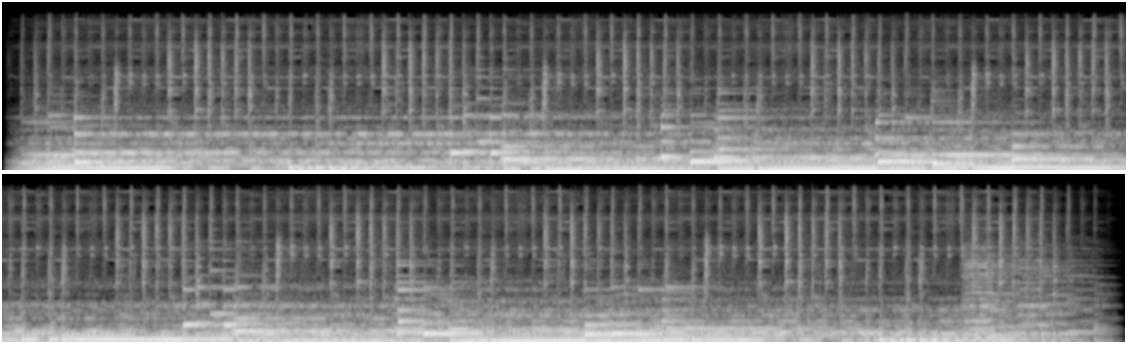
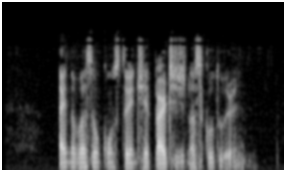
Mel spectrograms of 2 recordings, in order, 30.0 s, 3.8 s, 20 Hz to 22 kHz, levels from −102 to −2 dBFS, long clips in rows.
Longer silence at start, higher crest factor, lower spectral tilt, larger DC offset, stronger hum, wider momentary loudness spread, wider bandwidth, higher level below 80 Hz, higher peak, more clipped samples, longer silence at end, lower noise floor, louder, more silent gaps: second, 0.1 s vs 0.75 s; second, 14 dB vs 26 dB; first, -7 dB/octave vs -3.5 dB/octave; neither; neither; second, 9 LU vs 13 LU; first, 16 kHz vs 9.6 kHz; first, -22 dBFS vs -58 dBFS; about the same, -2 dBFS vs -2 dBFS; neither; second, 0.25 s vs 0.6 s; second, -38 dBFS vs -78 dBFS; first, -18 LUFS vs -25 LUFS; neither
